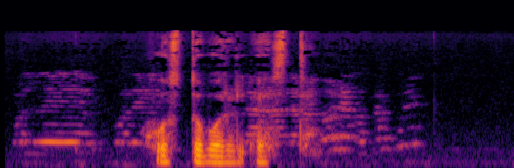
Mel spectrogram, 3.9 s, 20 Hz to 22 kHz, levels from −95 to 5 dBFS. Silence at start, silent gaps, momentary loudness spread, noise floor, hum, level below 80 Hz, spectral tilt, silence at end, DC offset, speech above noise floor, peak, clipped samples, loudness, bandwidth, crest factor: 0.25 s; none; 22 LU; -69 dBFS; none; -60 dBFS; -4.5 dB/octave; 1.15 s; under 0.1%; 46 dB; -4 dBFS; under 0.1%; -25 LUFS; 12 kHz; 24 dB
